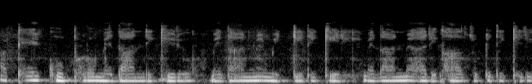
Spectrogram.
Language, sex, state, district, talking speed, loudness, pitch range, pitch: Rajasthani, female, Rajasthan, Churu, 215 wpm, -17 LUFS, 165-175 Hz, 170 Hz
